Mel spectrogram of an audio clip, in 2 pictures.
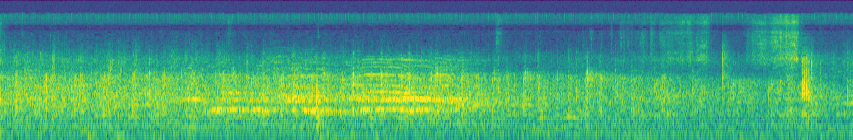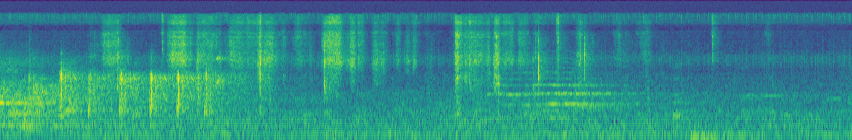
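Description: Arena crowd applauding and calling out after a point, fading away over about six seconds, then a few scattered claps and sharp taps.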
